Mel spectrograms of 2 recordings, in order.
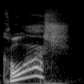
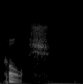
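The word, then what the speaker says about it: Kölsch: Is it Kolosh? Is that how you say it? – No, Kolsch? – Kolsch. – Kolsch. Kolosh. Yeah, there's no. – I learned how to say it from my dad, who is not a wordsmith. – Well, a wordsmith. – Tusami. – I don't know why I said Kolosh, because there's no O after the L, okay, so the reading is not my...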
